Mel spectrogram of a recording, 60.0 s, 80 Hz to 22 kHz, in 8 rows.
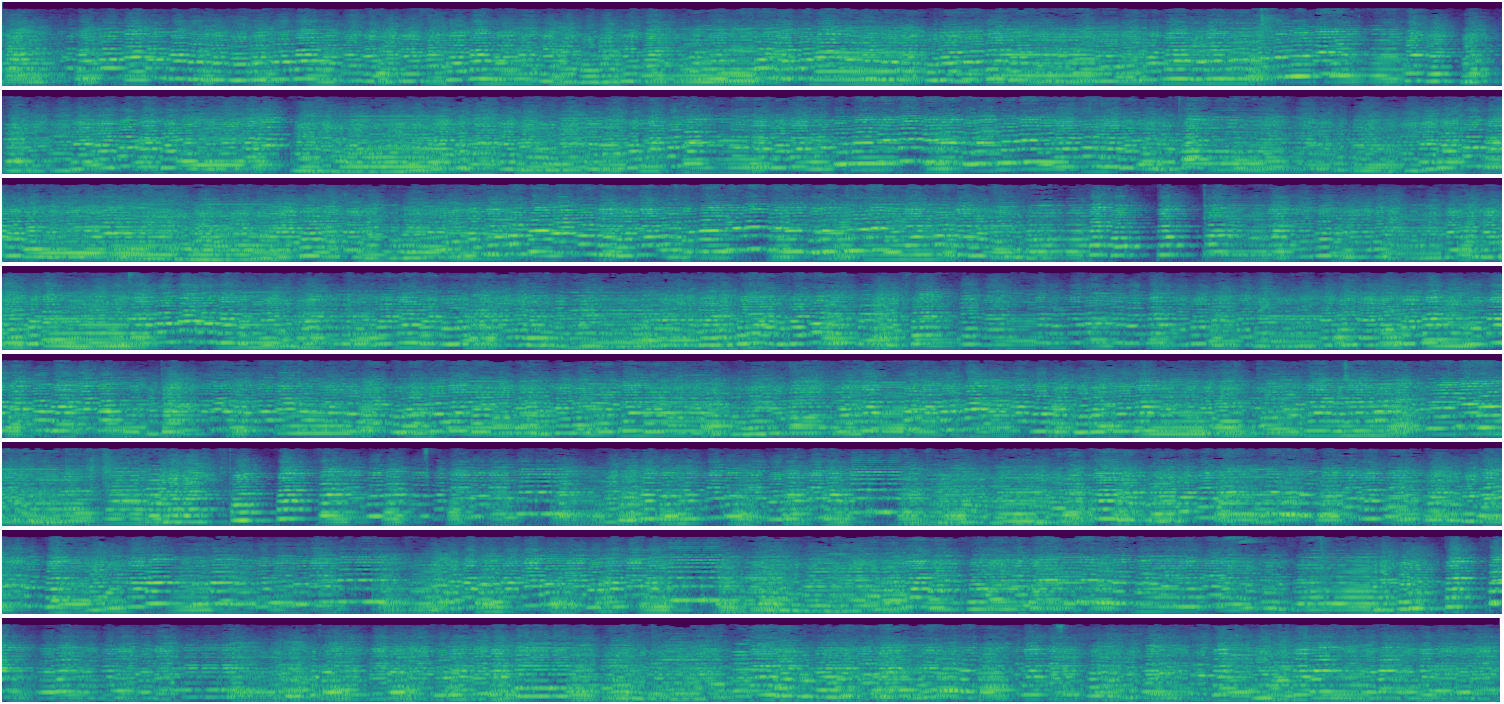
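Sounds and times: accordion melody with bass: 0.0s - 59.9s.

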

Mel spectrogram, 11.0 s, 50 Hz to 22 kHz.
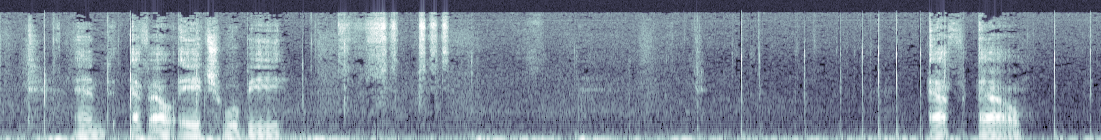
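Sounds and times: stylus scratching on screen: 3.0s - 5.5s, 6.4s - 11.0s.

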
